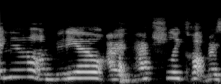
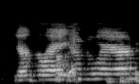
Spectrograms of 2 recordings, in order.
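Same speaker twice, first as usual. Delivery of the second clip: plain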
